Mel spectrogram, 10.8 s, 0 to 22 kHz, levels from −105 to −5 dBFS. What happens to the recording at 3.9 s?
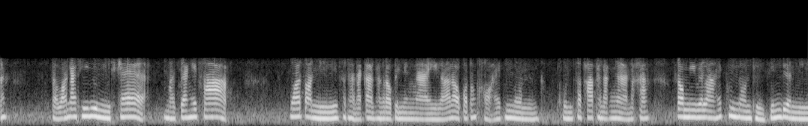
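At 3.9 s the speech carries tandem speech coding, present across the whole clip rather than at that instant alone. It passed through G.729A at 8 kbit/s, was opened out to G.711 A-law, then squeezed through G.729A again, so the second coder rebuilt an already degraded signal. The result sounds rough, muffled and warbly, with nothing above 3.7 kHz. A single G.729A pass would share that band edge but sound less smeared and watery.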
